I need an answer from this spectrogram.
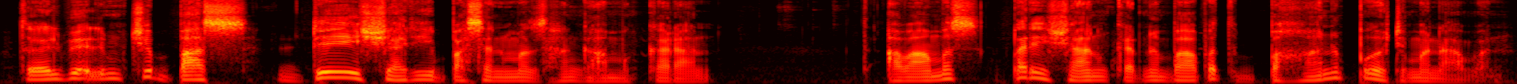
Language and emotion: Kashmiri, disgusted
